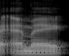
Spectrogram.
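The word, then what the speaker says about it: Emei: By the way, M.A. is spelled E-M-E-I. E-M-E-I.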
